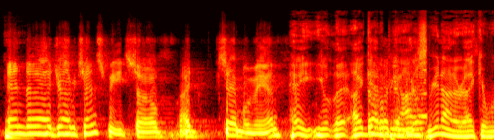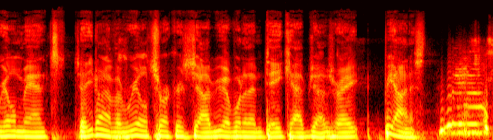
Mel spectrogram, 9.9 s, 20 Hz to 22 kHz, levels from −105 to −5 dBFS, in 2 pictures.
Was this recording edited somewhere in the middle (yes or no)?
yes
